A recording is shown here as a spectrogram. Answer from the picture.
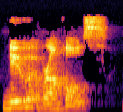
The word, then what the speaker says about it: New Braunfels: New Braunfels.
